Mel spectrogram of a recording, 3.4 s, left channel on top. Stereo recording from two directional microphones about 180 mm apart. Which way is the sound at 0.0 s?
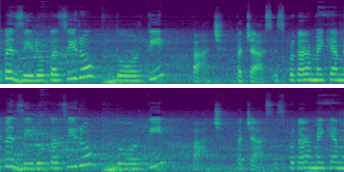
35° left (ahead or behind).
